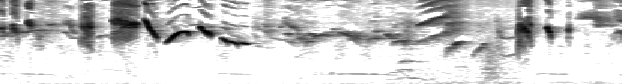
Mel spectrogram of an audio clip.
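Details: Oriental magpie-robin delivering full isian, rolling gacor song: bursts of loud slurred whistles and rising and falling sweeps, broken by short pauses, with scratchy high chips between phrases.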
